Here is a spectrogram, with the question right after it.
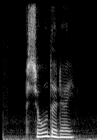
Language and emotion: Russian, neutral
